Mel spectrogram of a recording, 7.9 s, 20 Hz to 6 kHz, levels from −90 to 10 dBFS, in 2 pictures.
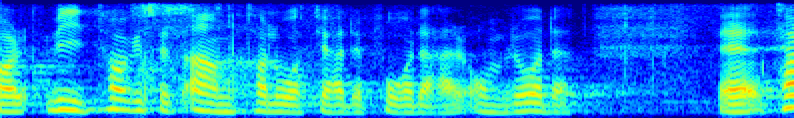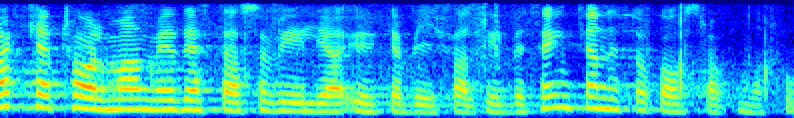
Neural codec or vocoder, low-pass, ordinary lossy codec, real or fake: none; 5.4 kHz; none; real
